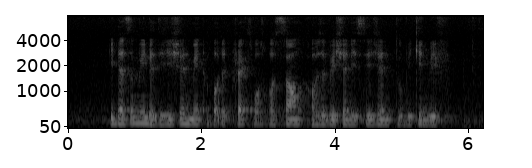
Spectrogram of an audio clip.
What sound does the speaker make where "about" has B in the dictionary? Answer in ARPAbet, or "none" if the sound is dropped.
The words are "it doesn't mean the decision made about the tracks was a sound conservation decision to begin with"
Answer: B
